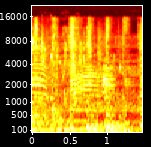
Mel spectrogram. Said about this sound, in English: And we're going to pour the rum and cherry and pineapple into our glass. And then we're going to add a bit of bubbles to the top.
